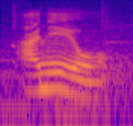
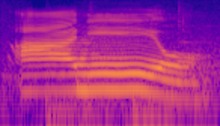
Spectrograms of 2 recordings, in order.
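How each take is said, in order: First: It is said quickly. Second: It is said slowly.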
